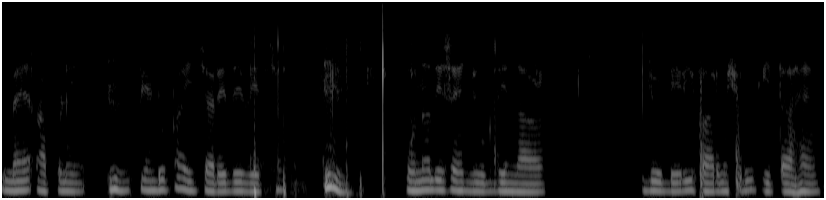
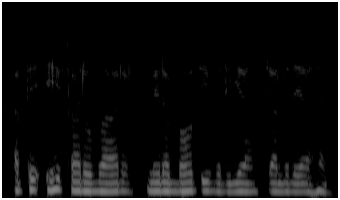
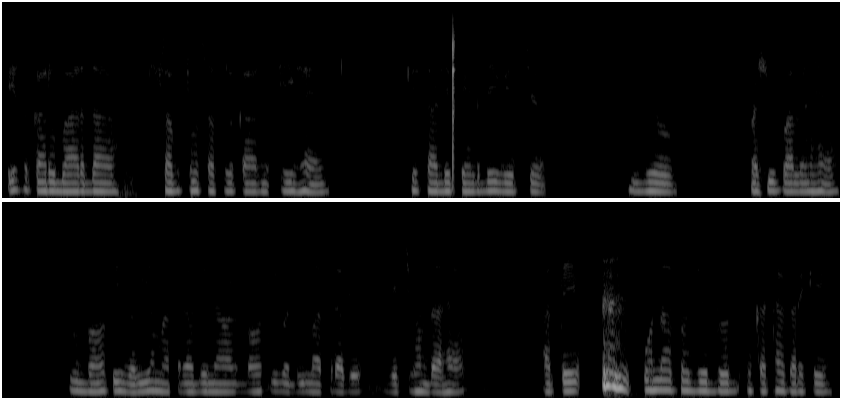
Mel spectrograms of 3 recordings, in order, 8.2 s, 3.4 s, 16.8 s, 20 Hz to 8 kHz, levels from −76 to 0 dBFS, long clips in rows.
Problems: low volume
